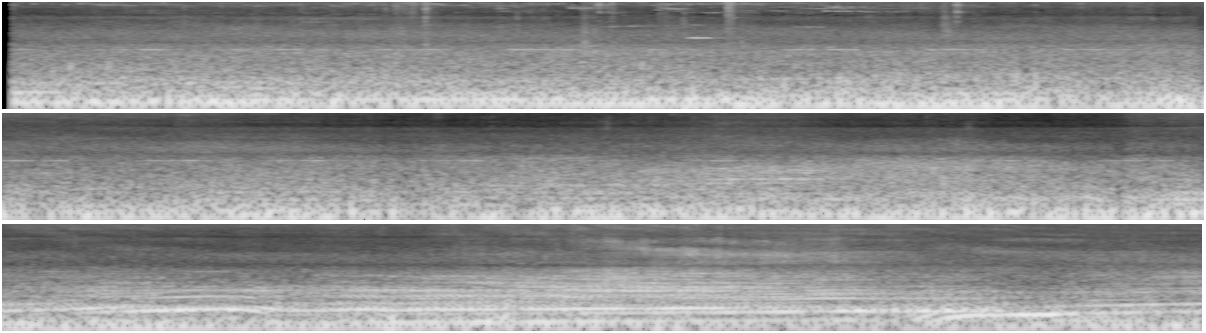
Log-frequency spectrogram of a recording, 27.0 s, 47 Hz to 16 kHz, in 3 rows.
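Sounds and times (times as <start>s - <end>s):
freight train rumbling past: 13.0s - 22.6s.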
